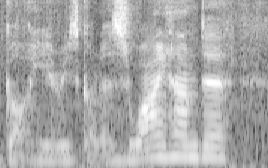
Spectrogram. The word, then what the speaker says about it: Zweihander: He's got a Zweihander, or a Zweihander, as I prefer to call it, because, you know, you pronounce the V like that in German, and it's just a bit more authentic.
